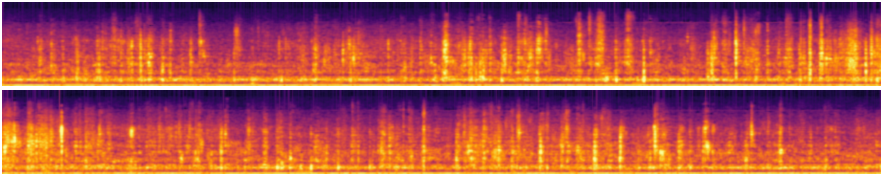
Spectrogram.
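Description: Close-miked chewing of deep-fried skewered food (fried pork tenderloin), with a dense, irregular stream of small crunching and wet mouth clicks over a steady low hum.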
